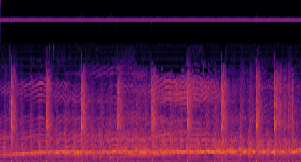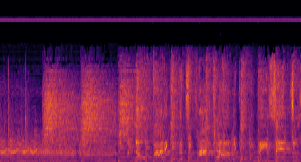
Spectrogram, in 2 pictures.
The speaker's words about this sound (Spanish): Puro rock and roll. Escuche la fuerza que tiene esto, gato.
